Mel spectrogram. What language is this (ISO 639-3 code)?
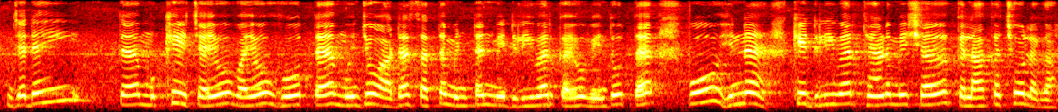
snd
